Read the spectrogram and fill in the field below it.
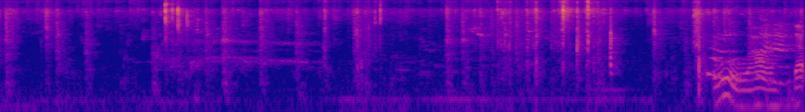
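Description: Playing cards riffle and slap as they are shuffled by hand.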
